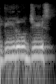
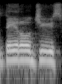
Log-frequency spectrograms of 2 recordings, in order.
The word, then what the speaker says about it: Betelgeuse: So it's spelled differently than Beetlejuice the movie, but a lot of people prefer to say Beetlejuice just because it's the simplest pronunciation, and I tweak it a little into Betelgeuse, but it very much becomes personal preference.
